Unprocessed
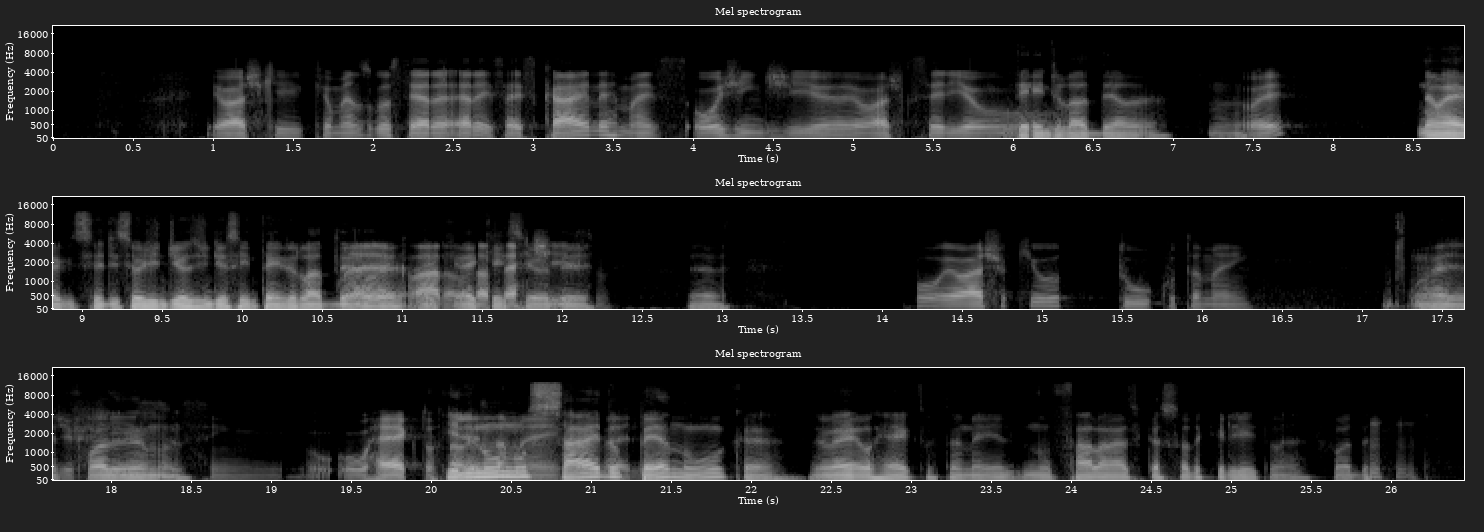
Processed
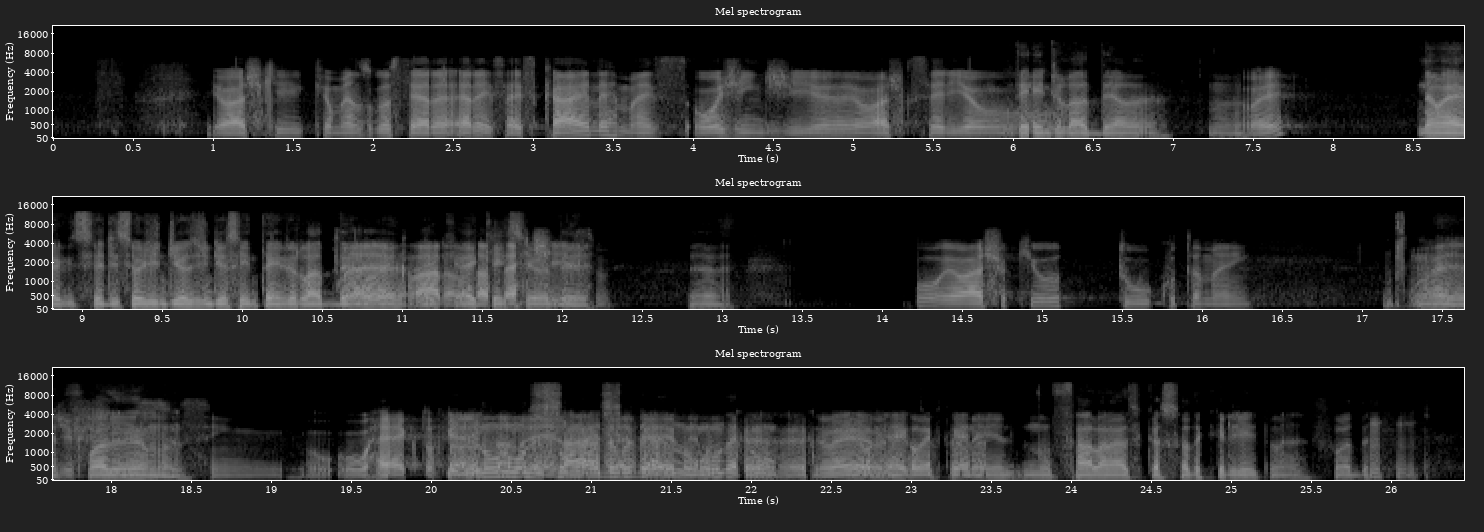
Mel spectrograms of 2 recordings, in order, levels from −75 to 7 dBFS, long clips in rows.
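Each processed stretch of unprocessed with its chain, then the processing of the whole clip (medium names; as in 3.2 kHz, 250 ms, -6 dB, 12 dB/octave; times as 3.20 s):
13.00–14.25 s: treble shelf 5.3 kHz -7 dB + doubling 28 ms -3 dB
19.73–23.47 s: chunks repeated in reverse 242 ms, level -2.5 dB + three-band isolator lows -14 dB, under 220 Hz, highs -18 dB, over 3.6 kHz + compression 4:1, threshold -23 dBFS
whole clip: high-pass 160 Hz 24 dB/octave; dynamic bell 780 Hz, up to +7 dB, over -38 dBFS, Q 0.71; spectrum-flattening compressor 2:1; trim -4 dB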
